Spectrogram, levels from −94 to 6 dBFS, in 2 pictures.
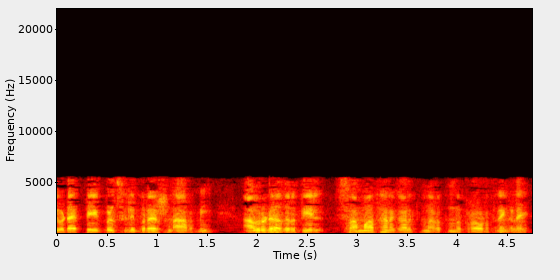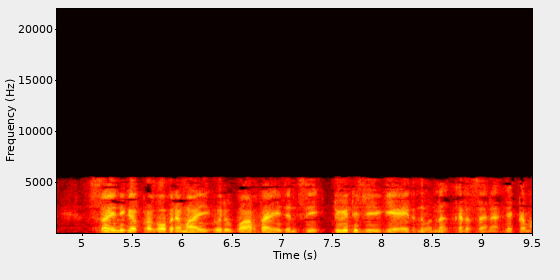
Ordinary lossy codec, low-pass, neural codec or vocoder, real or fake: AAC, 24 kbps; 5.4 kHz; none; real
